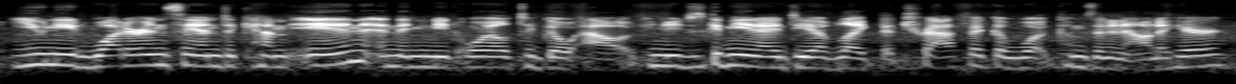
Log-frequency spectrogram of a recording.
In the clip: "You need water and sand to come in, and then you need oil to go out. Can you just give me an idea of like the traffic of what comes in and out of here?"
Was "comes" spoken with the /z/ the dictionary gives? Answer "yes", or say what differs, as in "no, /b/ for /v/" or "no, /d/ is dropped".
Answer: yes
